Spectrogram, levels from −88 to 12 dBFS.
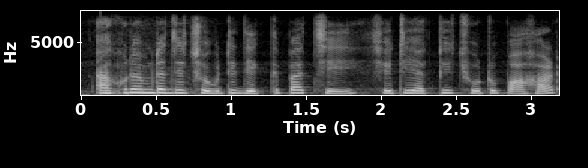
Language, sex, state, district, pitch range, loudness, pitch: Bengali, female, West Bengal, Jhargram, 210-260 Hz, -18 LUFS, 235 Hz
